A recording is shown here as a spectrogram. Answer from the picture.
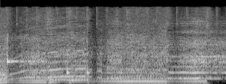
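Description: Loud electronic dance music over steady bass, with synth pitches that slide up and down; the sliding sounds are close to an engine revving.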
